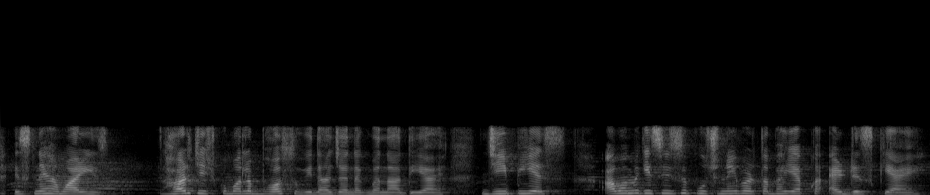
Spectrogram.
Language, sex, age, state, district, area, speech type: Hindi, female, 18-30, Madhya Pradesh, Ujjain, urban, spontaneous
